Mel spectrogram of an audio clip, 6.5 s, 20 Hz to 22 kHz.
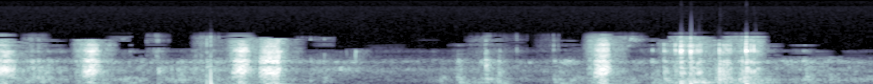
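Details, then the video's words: Magpie at a contested nest on a sunny, chilly day; scattered rasping, broadband chatter notes and quieter nasal murmurs, arriving in uneven clusters separated by a near-silent gap of about two seconds. "magpie nest challengers part 3, nice song"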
